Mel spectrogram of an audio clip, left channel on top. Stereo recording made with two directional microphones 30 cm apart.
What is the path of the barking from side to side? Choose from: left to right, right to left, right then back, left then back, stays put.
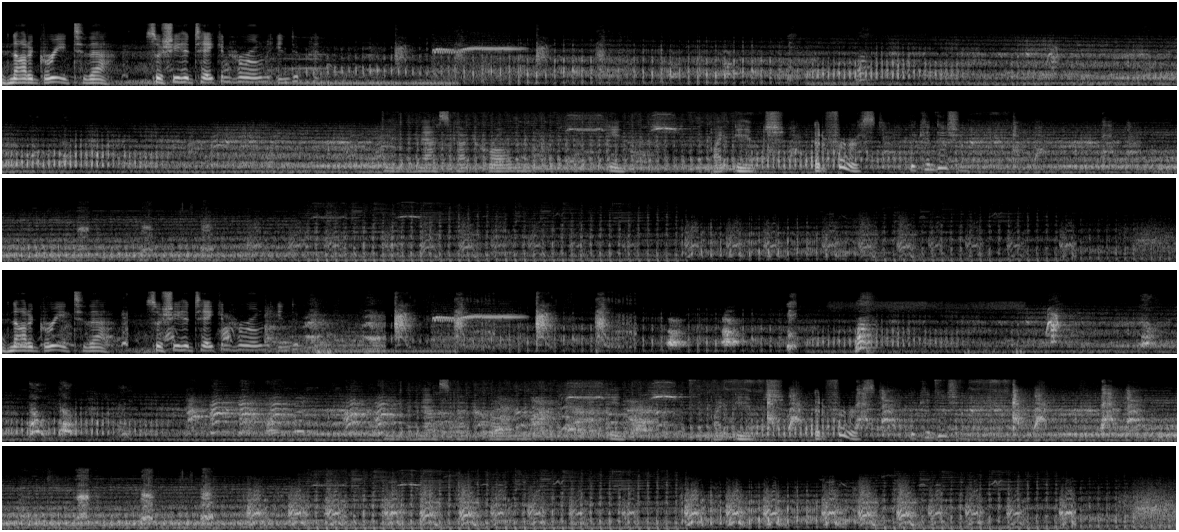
stays put.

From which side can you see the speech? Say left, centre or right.
left.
